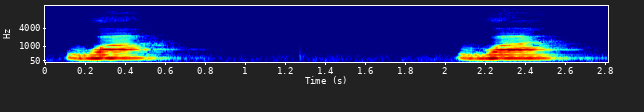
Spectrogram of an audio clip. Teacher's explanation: Буква Вау образуется между губами, но при этом они не смыкаются. Губы не смыкаются.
